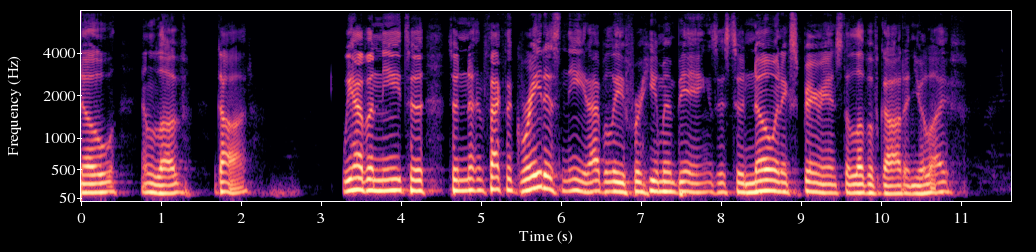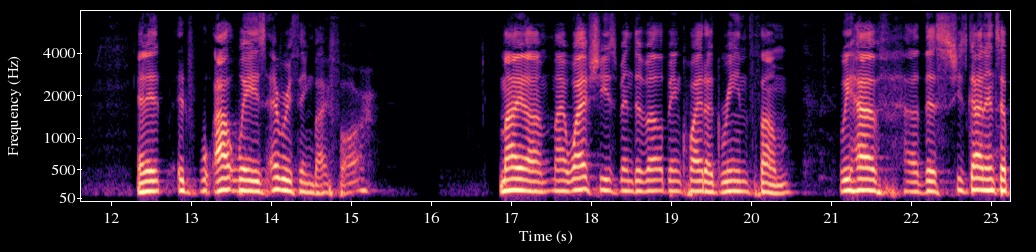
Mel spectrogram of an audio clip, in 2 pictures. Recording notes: preached this sermon on Sunday, September 17th, 2023, at Catalyst Church San Diego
